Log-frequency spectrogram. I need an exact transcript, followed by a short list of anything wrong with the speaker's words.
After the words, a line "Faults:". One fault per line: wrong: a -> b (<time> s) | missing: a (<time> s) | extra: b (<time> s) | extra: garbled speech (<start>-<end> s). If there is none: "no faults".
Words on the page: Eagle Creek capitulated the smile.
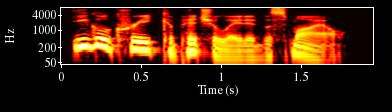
Eagle Creek capitulated the smile.
Faults:
no faults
